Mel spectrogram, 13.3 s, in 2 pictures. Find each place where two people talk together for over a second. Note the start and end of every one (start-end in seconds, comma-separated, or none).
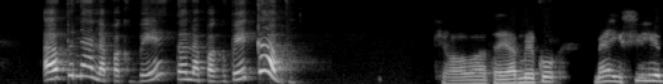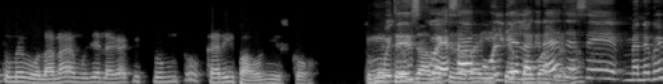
10.3-12.5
